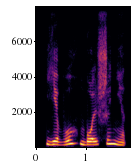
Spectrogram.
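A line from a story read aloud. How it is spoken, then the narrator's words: Slow, syllable by syllable. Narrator (Russian): медленно, едва не по слогам произнесла я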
